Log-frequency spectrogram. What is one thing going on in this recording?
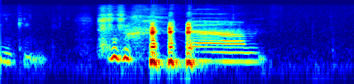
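A woman laughs out loud.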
